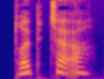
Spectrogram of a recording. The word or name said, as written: dryptørre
